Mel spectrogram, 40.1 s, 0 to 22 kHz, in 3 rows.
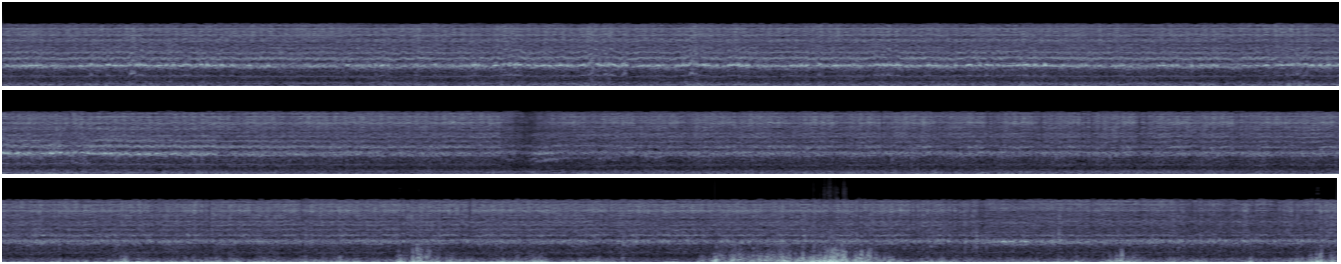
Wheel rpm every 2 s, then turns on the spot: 110, 110, 110, 110, 120, 110, 110, 110, 100, 100, 120, 110, 120, 120, 110, 120, 120, 120, 110, 110.
none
